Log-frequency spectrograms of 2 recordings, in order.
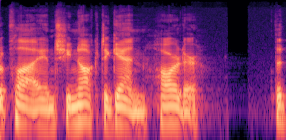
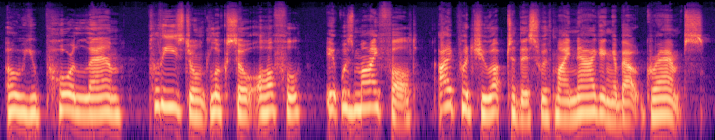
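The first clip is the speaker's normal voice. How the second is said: high-pitched, distressed tenderness; acted tearful self-blame, pitched high; tearful sympathy; 7 semitones higher than usual. A narrator's reading. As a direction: plead with pity in a much higher voice. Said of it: "Tears streamed over her cheeks".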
